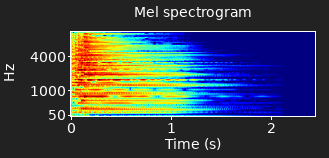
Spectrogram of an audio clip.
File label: F 7th Suspended 2nd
